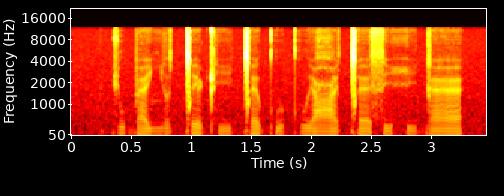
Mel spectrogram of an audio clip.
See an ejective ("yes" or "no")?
yes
